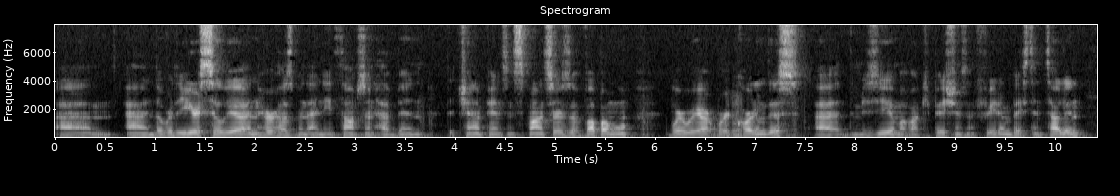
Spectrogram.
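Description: A man hosting an interview podcast, talking in a relaxed way with frequent "uh" fillers. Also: low-pitched, fairly quick. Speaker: podcast host. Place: museum in Tallinn.

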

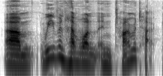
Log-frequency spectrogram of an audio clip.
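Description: A man's voice: fairly high pitch, expressive, moderate pace, fairly bright tone. A man co-hosting a casual car podcast, talking with enthusiasm, often jumping in and laughing. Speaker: podcast co-host. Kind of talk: casual chat.

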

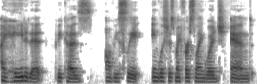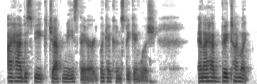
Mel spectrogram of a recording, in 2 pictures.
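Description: Young woman, low voice, relaxed conversational podcast talk, reflective personal storytelling. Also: measured pace. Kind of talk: casual discussion.

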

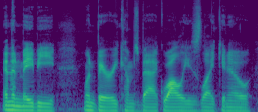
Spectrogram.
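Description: A man with a very low voice talks as a podcast co-host. His delivery is casual and thoughtful, like someone working through an opinion with friends. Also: level tone, moderate pace, clear, resonant tone. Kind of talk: casual chat about TV shows.

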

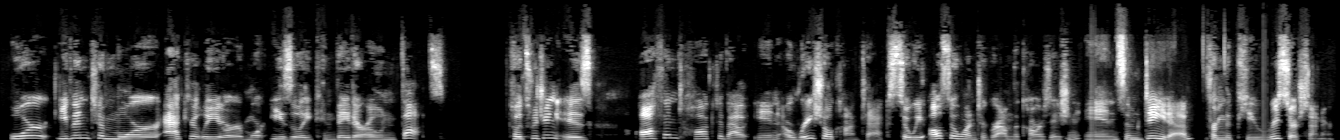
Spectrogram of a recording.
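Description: A woman co-hosting a podcast, reading a scripted explanation in a measured way. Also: medium pitch, dry recording. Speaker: podcast co-host.

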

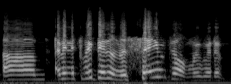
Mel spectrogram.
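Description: Older female interviewee, enthusiastic storyteller, high-pitched and piercingly bright, dry call audio. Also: animated, fast talker, dry recording, poor audio. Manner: enthusiastic, chatty. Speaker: interview guest, former child actress. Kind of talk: casual interview, animated storytelling.

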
